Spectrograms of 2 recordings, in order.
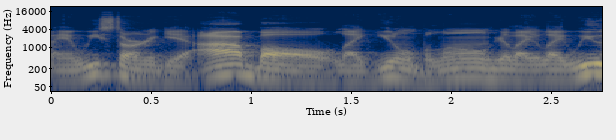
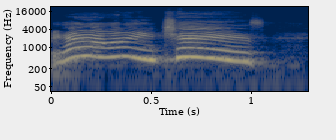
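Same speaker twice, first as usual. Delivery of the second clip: very high-pitched, slow, mocking voice; 5 dB louder than usual. Retelling how a friend imitated Chaz's voice: Chaz voice. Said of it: "he used to make fun of his voice".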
